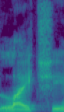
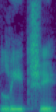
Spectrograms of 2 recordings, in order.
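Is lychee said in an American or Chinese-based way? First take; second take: American; Chinese-based. First: It is pronounced in an American way. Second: It is pronounced in a Chinese-based way. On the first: "he pronounced it lychee" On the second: "having my pronunciation based on Chinese, I pronounced it lychee"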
